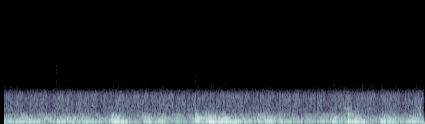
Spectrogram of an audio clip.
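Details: A giant school of black drum in full-blown spawning chorus, an absolute continuous low booming as many fish call one after the other over one another.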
